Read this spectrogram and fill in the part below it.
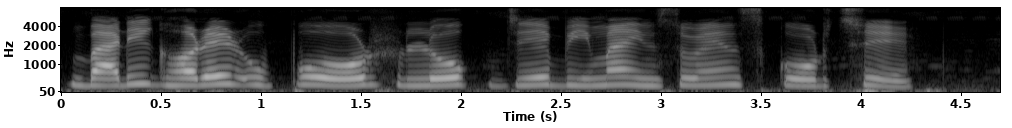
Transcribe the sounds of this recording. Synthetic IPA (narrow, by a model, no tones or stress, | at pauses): baɽiɡʱɔɾeɾupoɾlok̚d͡ʑebimainsuɾenskoɾt͡ɕʰe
